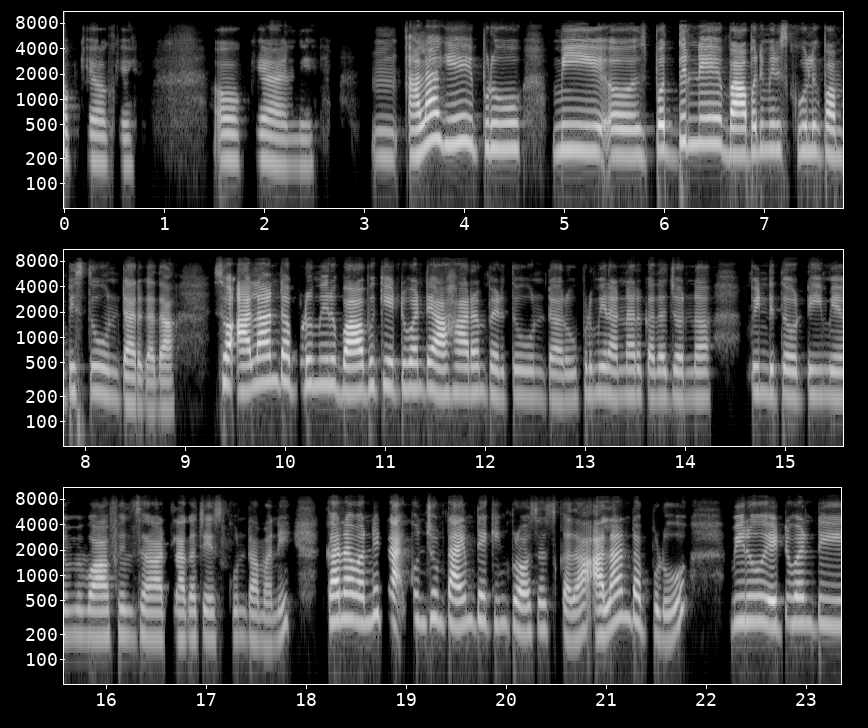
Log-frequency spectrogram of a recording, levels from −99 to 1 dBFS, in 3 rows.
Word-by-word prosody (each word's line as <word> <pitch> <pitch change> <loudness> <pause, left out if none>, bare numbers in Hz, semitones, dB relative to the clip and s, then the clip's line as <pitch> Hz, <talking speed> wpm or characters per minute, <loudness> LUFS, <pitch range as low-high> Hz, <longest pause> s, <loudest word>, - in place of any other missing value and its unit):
Okay, 205 -1 -9
okay. 175 -1 -14 1.0
Okay 195 0 -6 0.2
అండి. 170 0 -11 0.7
హ్మ్, 210 -1 -12 0.2
అలాగే 300 +4 +5 0.2
ఇప్పుడు 265 +2 -4 0.6
మీ 255 0 +1 0.4
ఆహ్, 220 0 +1 0.2
పొద్దున్నే 295 +5 +3 0.2
బాబుని 230 +2 +8
మీరు 255 0 -3
స్కూల్‌కి 245 0 -5
పంపిస్తూ 225 +1 -4
ఉంటారు 175 -4 -3
కదా. 150 +1 -2 0.5
సో 295 - -1 0.2
అలాంటప్పుడు 285 0 +4
మీరు 280 0 -3
బాబుకి 235 +4 +5
ఎటువంటి 250 0 -3
ఆహారం 225 +1 0
పెడుతూ 205 0 -7
ఉంటారు? 185 -2 -8
ఇప్పుడు 215 +2 -11
మీరన్నారు 210 -1 -4
కదా 200 0 -3
జొన్న 195 0 -5 0.5
పిండి 220 -2 -5
తోటి 200 0 -5 0.2
మేము 195 0 -7
వాఫిల్స్ 190 +1 -1 0.2
అట్లాగా 185 0 -5
చేసుకుంటామని. 180 0 -9 0.4
కానవన్నీ 295 +2 +4
ట 275 - +7
కొంచెం 300 +1 -6
టైమ్ 260 +3 +4
టేకింగ్ 270 -2 -7
ప్రాసెస్ 220 +2 -2
కదా! 180 +1 -1 0.2
అలాంటప్పుడు 270 - -1 0.6
మీరు 285 0 -1 0.2
ఎటువంటి 275 0 -4
225 Hz, 115 wpm, -22 LUFS, 195-270 Hz, 1.0 s, బాబుని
